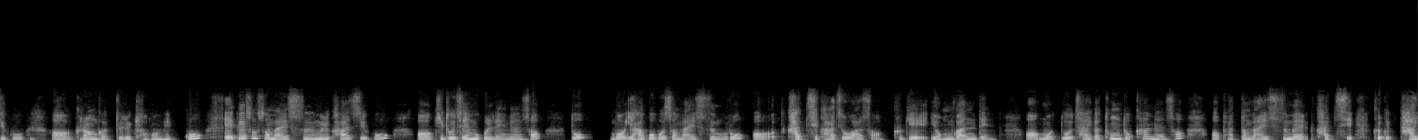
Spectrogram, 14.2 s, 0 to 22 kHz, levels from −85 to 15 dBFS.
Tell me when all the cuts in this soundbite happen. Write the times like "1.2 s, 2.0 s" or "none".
2.2 s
